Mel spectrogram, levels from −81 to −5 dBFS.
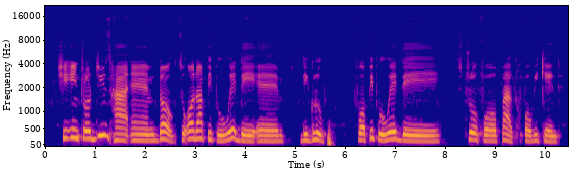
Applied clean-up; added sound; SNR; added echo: none; none; none; none.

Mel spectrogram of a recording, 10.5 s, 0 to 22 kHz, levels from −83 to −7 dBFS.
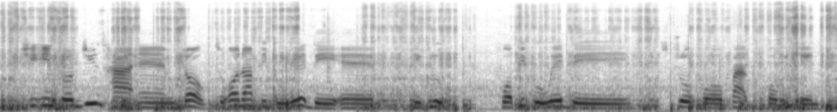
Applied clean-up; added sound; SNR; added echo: none; Writing; 2 dB; none.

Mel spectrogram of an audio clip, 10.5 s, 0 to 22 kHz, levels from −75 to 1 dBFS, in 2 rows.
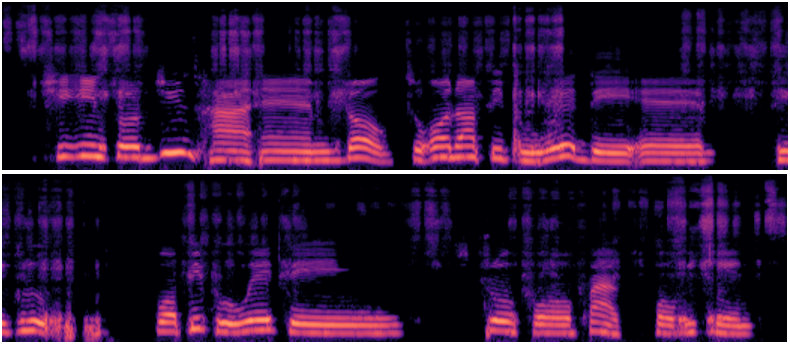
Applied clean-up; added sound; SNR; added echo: neural mask model Resemble Enhance denoiser.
